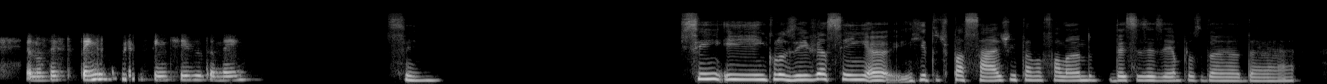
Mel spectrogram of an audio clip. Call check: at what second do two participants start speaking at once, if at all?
none

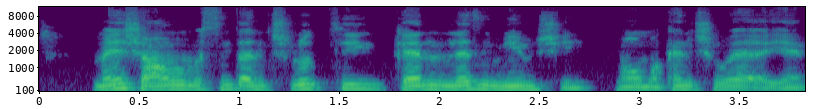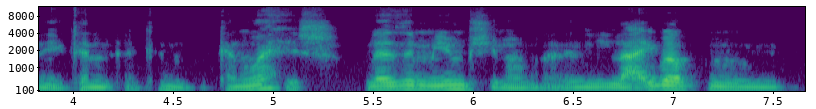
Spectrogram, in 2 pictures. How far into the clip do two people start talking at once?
none

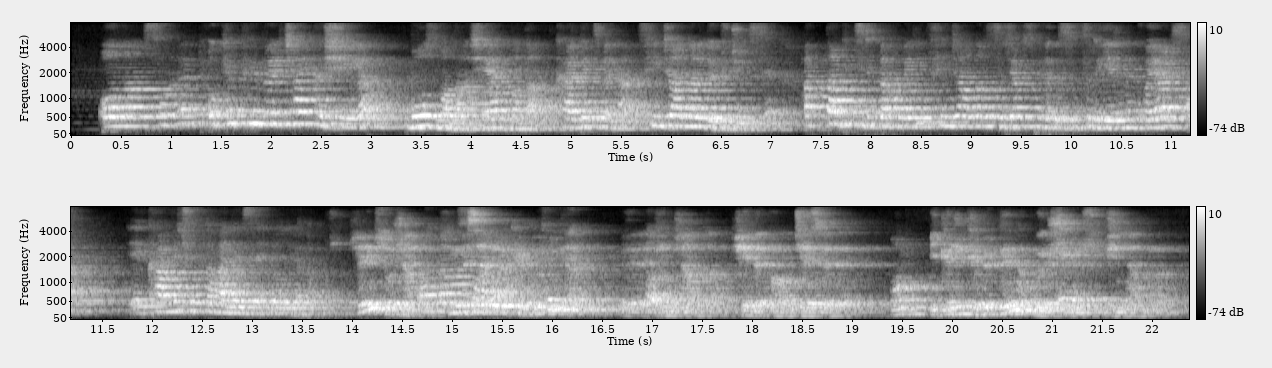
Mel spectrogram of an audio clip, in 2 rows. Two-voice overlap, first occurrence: 15 s

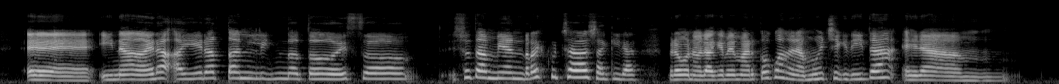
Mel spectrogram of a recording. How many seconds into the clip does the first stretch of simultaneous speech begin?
none

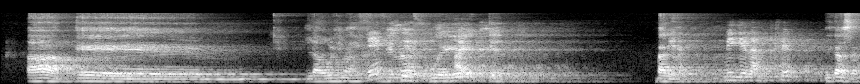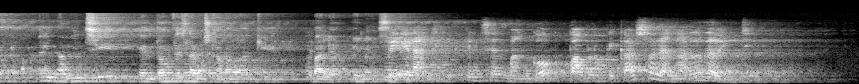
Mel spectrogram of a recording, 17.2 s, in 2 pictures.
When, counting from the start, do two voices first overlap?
4 s

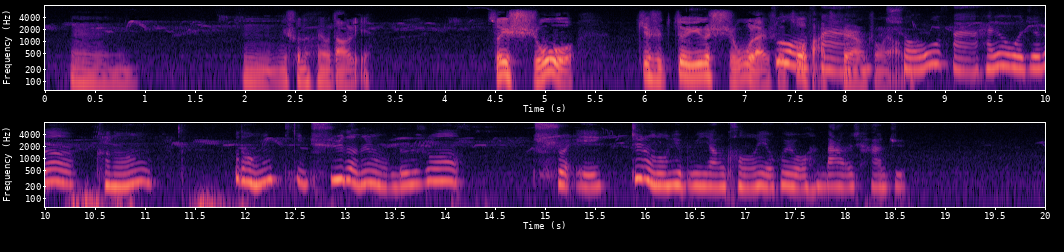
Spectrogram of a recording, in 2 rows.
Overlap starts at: 7 s

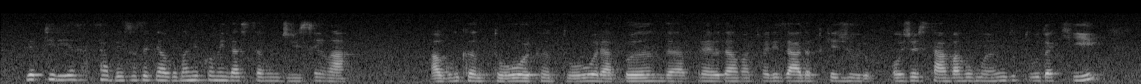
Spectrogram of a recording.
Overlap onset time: none

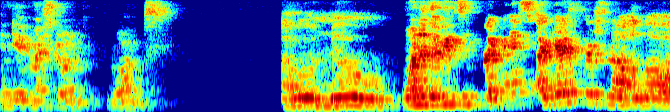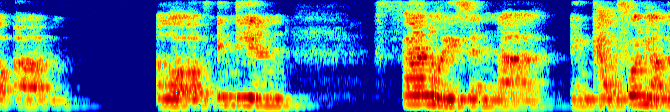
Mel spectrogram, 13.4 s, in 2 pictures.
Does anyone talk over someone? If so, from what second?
none

